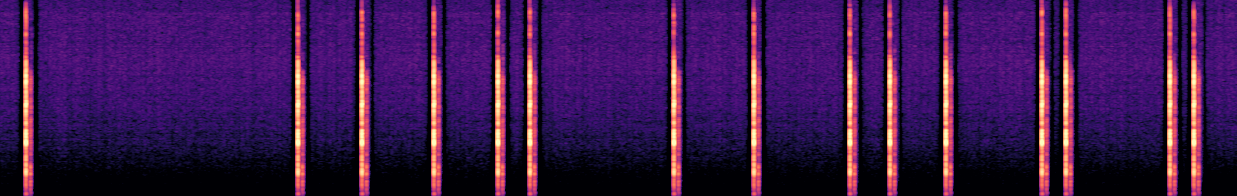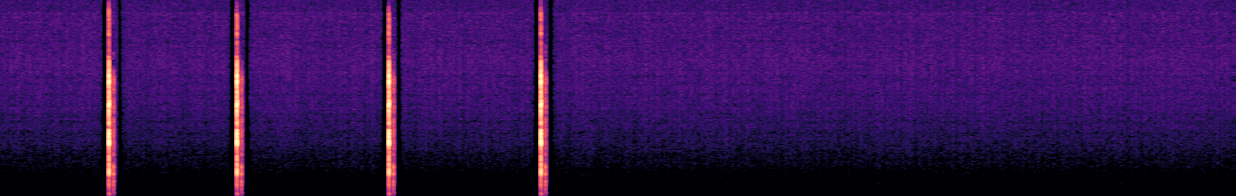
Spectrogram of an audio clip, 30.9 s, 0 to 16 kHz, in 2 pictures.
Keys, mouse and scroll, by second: 0.3 right click, 2.1 alt+scroll down 1, 3.6 space, 4.0-5.1 alt+scroll down 5, 4.4 alt+space, 5.3 space, 5.7 alt+scroll down 2, 6.1 space, 7.2-8.4 alt+scroll down 1, 11.1 double click, 11.4 alt+scroll down 1, 11.8 alt+scroll, 11.9 alt+scroll down 1, 13.2 double click, 14.8 space, 14.9 double click, 15.3 space, 16.4 alt+scroll up 1, 16.7 space, 18.4 right click, 26.0 space.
